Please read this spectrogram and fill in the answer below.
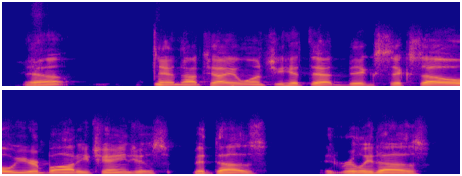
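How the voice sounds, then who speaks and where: In a normal speaking voice, a man talks at a fairly slow pace with a medium pitch and ordinary pitch variation, recorded dry and close with no echo. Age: 60s. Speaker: live-stream chat host. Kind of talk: casual chat.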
